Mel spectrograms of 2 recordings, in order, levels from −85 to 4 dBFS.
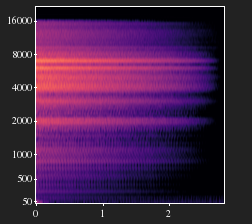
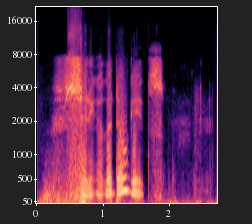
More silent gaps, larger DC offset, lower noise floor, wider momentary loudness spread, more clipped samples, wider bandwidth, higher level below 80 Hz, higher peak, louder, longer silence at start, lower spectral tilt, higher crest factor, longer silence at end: neither; neither; first, -49 dBFS vs -29 dBFS; first, 20 LU vs 11 LU; second, under 0.1% vs 1%; second, 16 kHz vs over 20 kHz; second, -72 dBFS vs -24 dBFS; second, -4 dBFS vs 0 dBFS; second, -16 LUFS vs -8 LUFS; about the same, 0 s vs 0.05 s; second, 7 dB/octave vs -4 dB/octave; first, 16 dB vs 10 dB; first, 0.5 s vs 0.05 s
